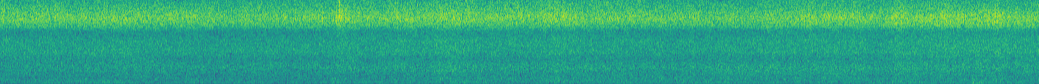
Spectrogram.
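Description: Surf washing on a rocky shoreline, a steady rush of water noise, with one short click near the end.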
